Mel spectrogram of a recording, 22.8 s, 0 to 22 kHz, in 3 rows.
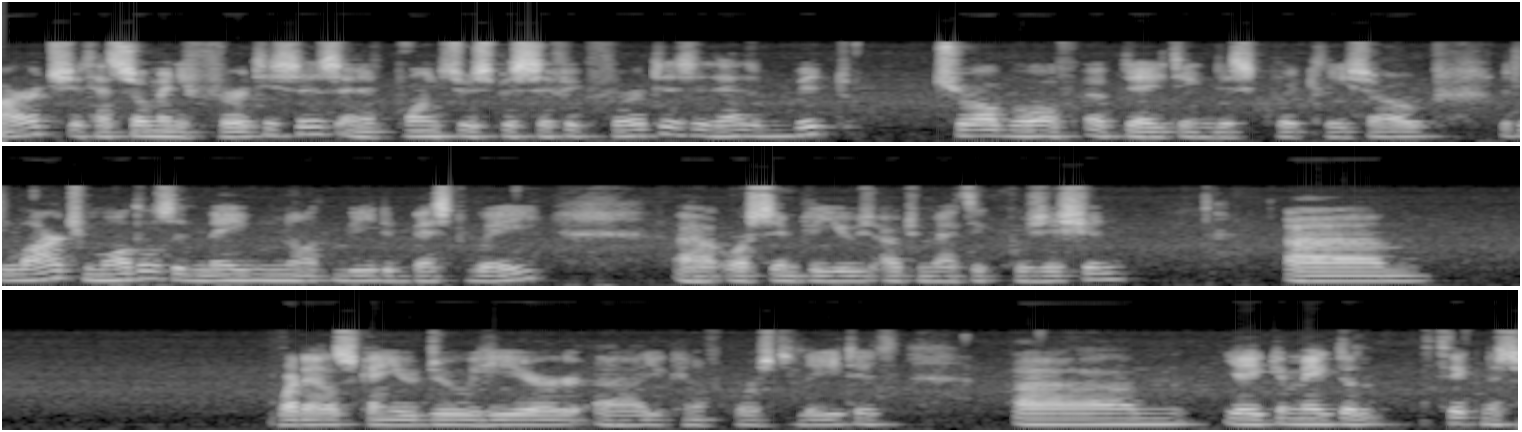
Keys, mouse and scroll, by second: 1.1-4.2 middle drag, 6.3-7.2 scroll up 3, 7.2 scroll down 2, 7.7-10.1 middle drag, 10.4 scroll up 2, 12.9-13.6 middle drag, 20.0 middle click, 22.4 click.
